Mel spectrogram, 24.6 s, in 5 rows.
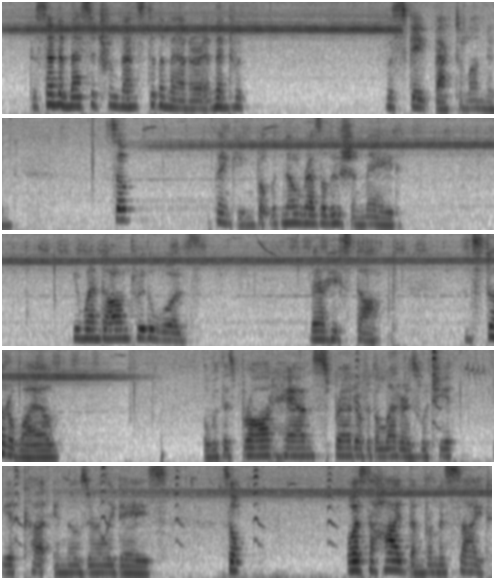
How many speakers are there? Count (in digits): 1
